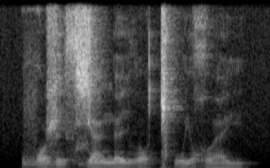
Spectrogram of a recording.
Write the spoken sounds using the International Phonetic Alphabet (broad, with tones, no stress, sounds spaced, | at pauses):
v ɔ˦ ʐ i˦ s ʑ æ˦ ŋ ɛ˦ i̯ l ɔ˦ ǀʰ u˦˨ j ʁʷ æ˨ j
